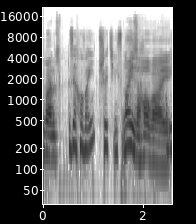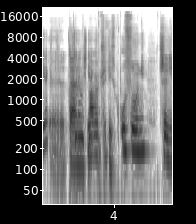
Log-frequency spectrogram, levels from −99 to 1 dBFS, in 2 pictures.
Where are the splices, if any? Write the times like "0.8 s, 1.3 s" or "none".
3.5 s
